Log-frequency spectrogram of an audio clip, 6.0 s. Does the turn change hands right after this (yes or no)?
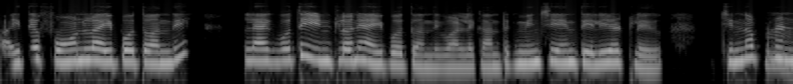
no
